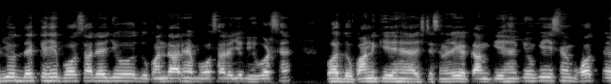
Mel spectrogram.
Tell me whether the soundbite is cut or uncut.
uncut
